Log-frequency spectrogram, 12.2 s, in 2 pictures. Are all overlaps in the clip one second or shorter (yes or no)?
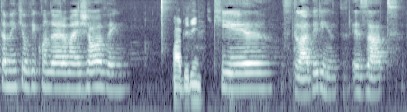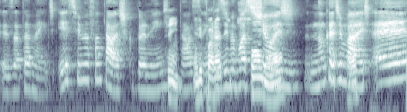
no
